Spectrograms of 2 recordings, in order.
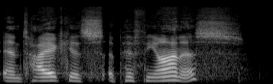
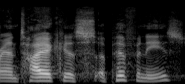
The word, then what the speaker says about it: Antiochus Epiphanes: It was later the empire, as Alexander the Great's empire was divided, of a man named Antiochus Epiphanes, or Antiochus Epiphanes, just depends on which syllable gets the emphasis, as we like to say.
